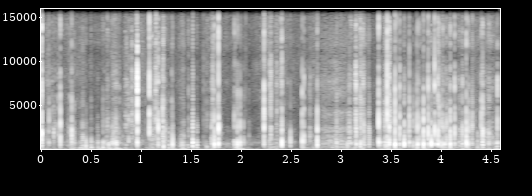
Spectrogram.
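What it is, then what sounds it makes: Textured leather card holder. Long nail tips scratch and tap the surface of a small pink croc-embossed leather card holder. The result is a busy run of quick, dry clicks and crackly scrapes over a soft low rumble, with each tap cutting off at once.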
